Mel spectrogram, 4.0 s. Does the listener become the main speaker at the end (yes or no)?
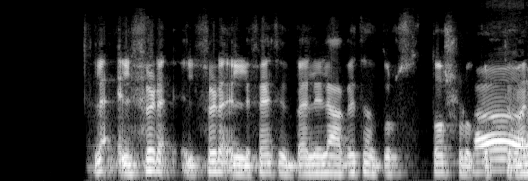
yes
